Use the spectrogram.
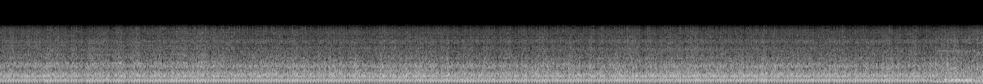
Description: listen for the knocking sound to come and go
